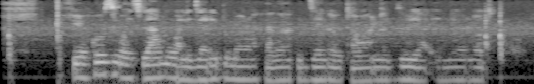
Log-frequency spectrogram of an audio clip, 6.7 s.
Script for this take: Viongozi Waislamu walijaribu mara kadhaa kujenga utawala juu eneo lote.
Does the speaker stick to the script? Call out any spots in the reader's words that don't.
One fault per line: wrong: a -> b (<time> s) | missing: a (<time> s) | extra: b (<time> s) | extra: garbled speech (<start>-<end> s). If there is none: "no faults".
extra: ya (5.2 s)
